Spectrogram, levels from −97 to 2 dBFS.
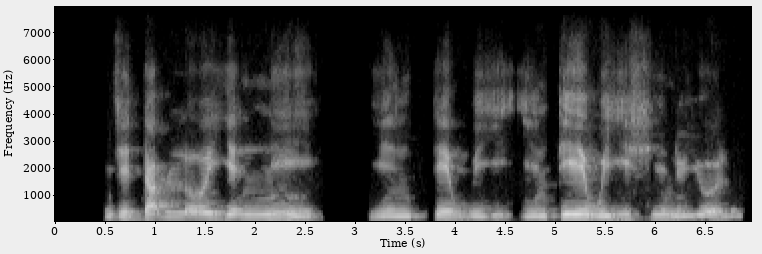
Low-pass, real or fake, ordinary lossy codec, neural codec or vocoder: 7.2 kHz; real; Opus, 24 kbps; none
